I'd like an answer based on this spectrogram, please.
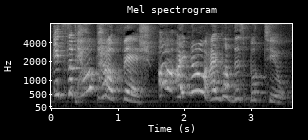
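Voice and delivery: loud, high, laughing reveal; excited reveal. Real, not acted. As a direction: burst out with the title. Big reveal of the book.

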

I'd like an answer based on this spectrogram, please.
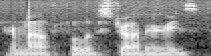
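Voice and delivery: ordinary delivery, nothing marked

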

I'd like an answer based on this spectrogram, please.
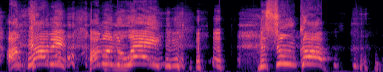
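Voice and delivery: very high, slow laughing reassurance; Joe on the phone. Retold or imitated. Friend stalling on the phone, high, slow and laughing. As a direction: stretch it out high and amused, not bothered.

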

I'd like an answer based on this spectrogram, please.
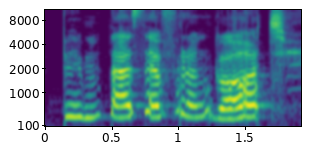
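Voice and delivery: loud, high, amused disbelief; incredulous. Real, not acted. Streamer reads out an absurd option to a chick, incredulous. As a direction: blurt it out loudly.

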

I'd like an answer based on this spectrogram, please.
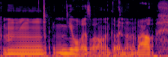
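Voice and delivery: soft, dismissive aside. Acted. Vio shrugging off what Arnold said, dismissive. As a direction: brush it off under the breath. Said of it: "she's kinda just like".

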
